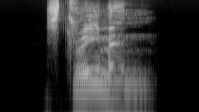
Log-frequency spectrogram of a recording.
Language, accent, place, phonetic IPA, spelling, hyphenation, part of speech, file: German, Germany, Berlin, [ˈstʁiːmən], streamen, strea‧men, verb, De-streamen.ogg
- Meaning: to stream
